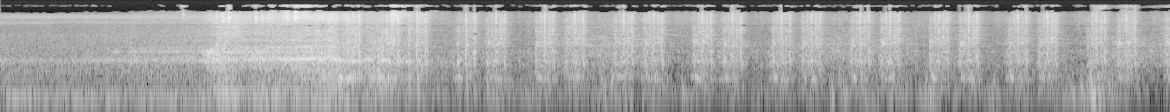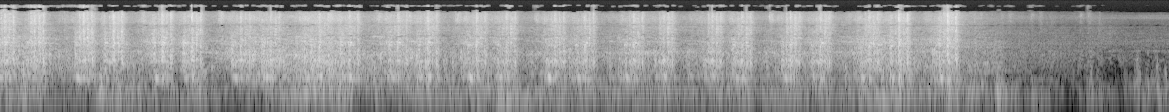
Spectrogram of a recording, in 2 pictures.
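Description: Passenger train passing close by at speed. The horn and the locomotive are loudest about two to four seconds in. Then comes a long, regular clickety-clack of coach wheels over the rail joints, about three clicks a second, which fades away quickly near the end as the last coach passes.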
